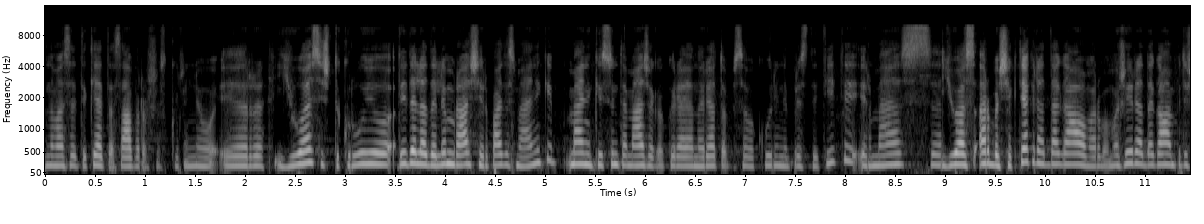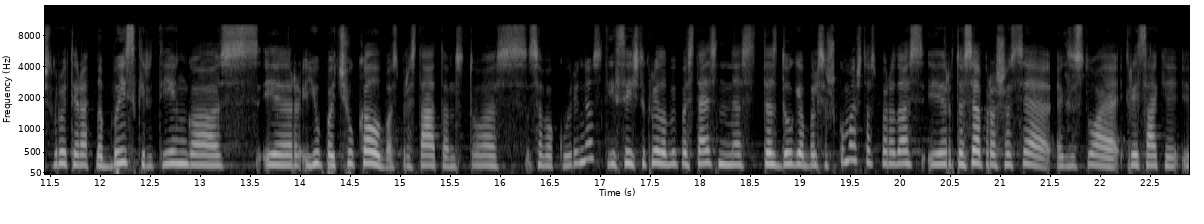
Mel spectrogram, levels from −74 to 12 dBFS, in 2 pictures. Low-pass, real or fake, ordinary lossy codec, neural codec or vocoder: 9.9 kHz; real; AAC, 64 kbps; none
